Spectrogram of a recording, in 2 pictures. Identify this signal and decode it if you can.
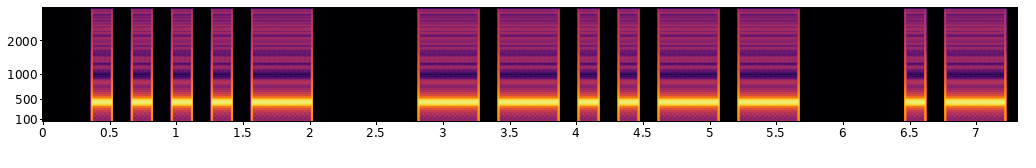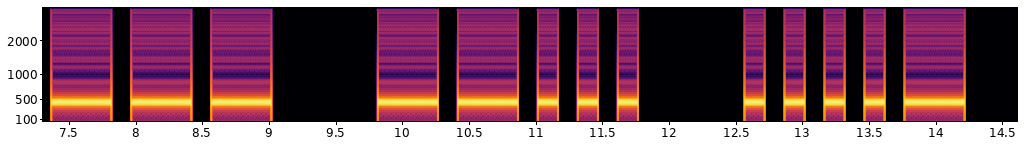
Morse code, heard as a keyed tone, about 8 wpm, spaced as for 6 wpm, 440 Hz. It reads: 4,174
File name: morse / headlines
